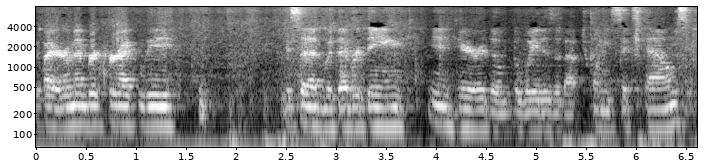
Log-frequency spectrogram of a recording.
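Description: A man's moderately paced speech is heard over noticeable background noise. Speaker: product reviewer. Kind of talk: casual unboxing review. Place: home room. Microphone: camera far.

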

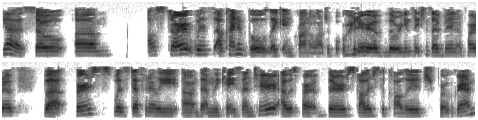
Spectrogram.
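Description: A woman with an American accent has a plain, everyday voice, fairly low in pitch with ordinary pitch variation. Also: moderate pace. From North Carolina, Durham. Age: young. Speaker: university student and youth advocate. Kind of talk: interview.

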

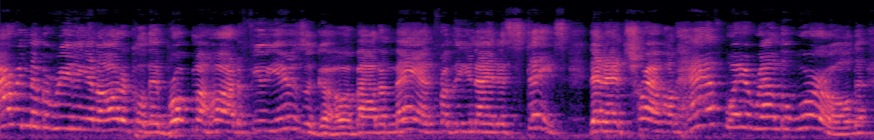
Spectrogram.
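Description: In a raised, projected voice, a woman talks with hardly any pauses over audible room echo. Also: moderate pace. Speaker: minister. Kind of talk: sermon. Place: home room.

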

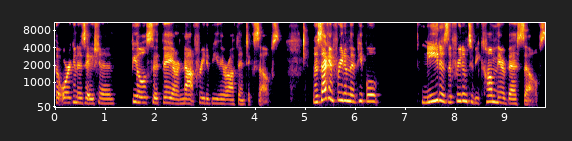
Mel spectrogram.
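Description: A woman with an American accent uses a normal speaking voice at a fairly high pitch, speaking at a moderate pace with lively intonation over a quiet background. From US Midwest, Gary, Indiana; Indiana. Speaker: business school professor. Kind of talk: keynote lecture. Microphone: webcam.

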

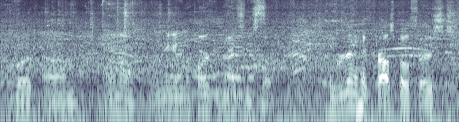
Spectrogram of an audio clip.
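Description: A man talking at a very fast pace, dry with no echo, over crowd noise in the background. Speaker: park vlogger. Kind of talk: casual vlog chat. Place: street. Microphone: phone near.

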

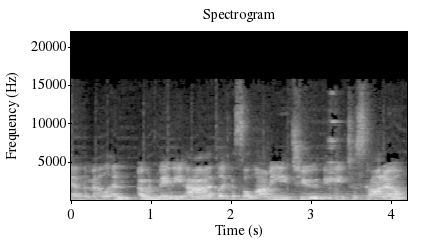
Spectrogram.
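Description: A woman's voice carries audible room echo, with clear music playing in the background. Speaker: cooking show host. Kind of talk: casual tasting chat. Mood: relaxed, cheerful. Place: home room. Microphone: camera far.

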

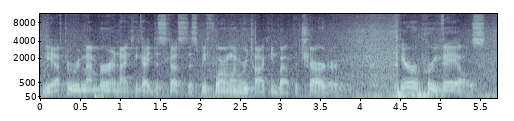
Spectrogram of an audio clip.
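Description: A man with a fairly low voice speaks at a very fast pace. There is noticeable background noise. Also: ordinary pitch variation. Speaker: city attorney. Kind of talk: city council meeting. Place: meeting room. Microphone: podium.

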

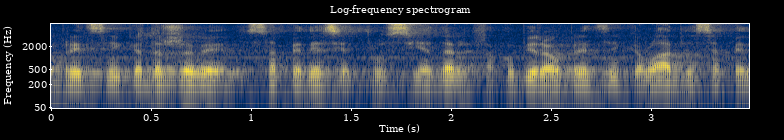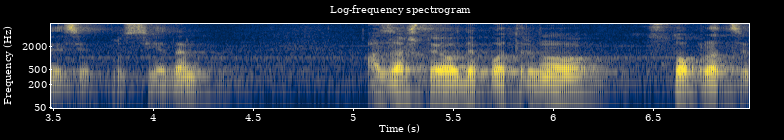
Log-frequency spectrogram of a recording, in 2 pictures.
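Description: Light background noise and audible room echo surround a man's voice. He speaks fairly quickly at a fairly low pitch. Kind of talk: interview answer. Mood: critical, explaining. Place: office.

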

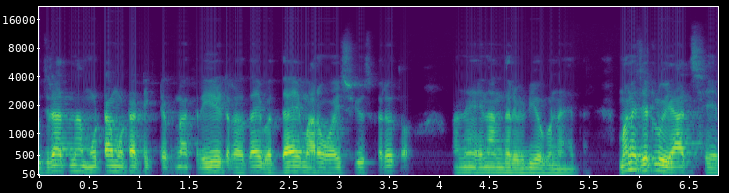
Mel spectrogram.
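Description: This man has a plain, everyday voice. It sits at medium pitch with fairly even intonation. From Gujarat, Vadhiyar region. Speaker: comedy video creator. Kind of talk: interview.

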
